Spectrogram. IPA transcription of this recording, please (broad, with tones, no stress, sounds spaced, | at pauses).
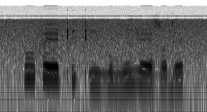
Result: u˦ f eː˦ kʼ i˦ kʼ iː˨ ɣ u˨ m ĩ˦ ɣ eː˨ z ʊ˨ d ɪ˦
